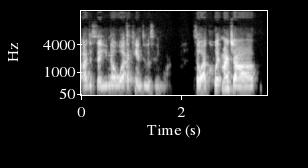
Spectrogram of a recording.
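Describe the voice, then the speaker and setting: The delivery is animated and fairly quick. It carries an American accent. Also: woman. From North Carolina, Charlotte. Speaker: teacher and scientist. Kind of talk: interview.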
